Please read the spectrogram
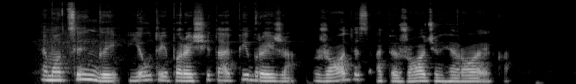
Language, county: Lithuanian, Vilnius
